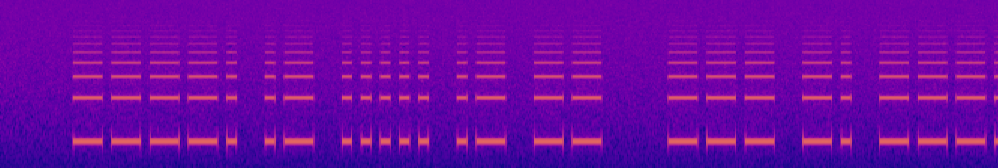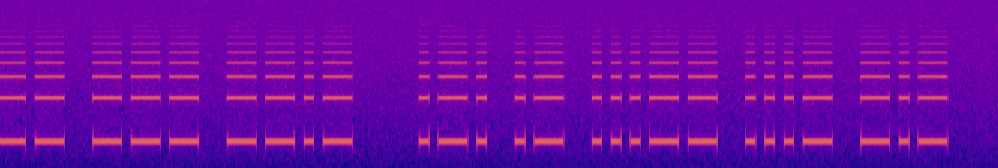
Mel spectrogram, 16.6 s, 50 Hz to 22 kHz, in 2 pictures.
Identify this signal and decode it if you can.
Morse code, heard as electronic beeps, machine-sent, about 15 wpm, 690 Hz. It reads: 9A5AM ON0OQ RA3VK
